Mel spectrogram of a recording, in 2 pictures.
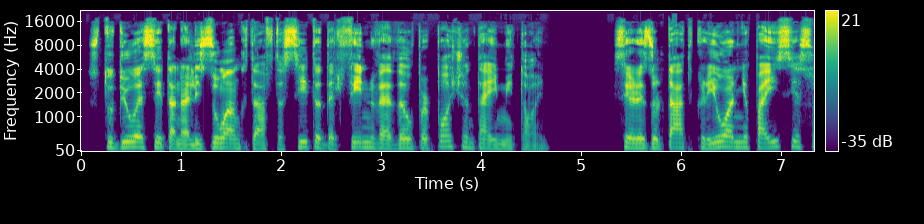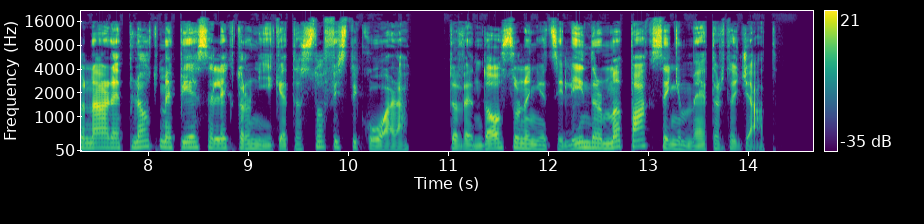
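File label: Albanian, male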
